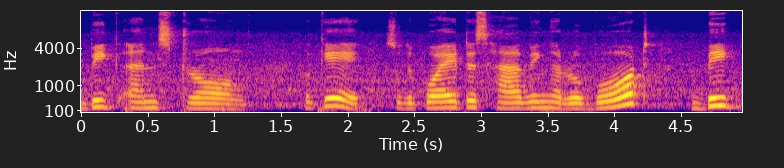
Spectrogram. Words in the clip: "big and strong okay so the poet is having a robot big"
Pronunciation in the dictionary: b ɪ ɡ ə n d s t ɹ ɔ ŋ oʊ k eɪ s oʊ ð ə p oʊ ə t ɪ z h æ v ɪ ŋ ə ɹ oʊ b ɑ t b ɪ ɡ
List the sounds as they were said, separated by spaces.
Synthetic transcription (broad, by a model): b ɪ ɡ ə n d s t ɹ ɔ ŋ oʊ k eɪ s oʊ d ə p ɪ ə t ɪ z h æ v ɪ ŋ ə ɹ oʊ b ɑ t b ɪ ɡ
